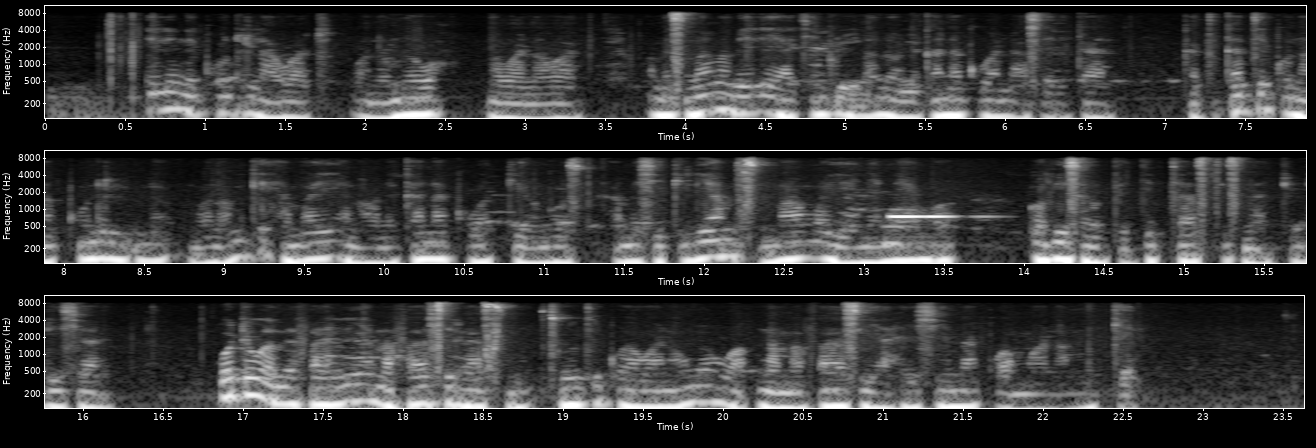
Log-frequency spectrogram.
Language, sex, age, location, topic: Swahili, male, 18-24, Nakuru, government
